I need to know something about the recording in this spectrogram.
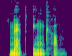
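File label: "net income", British English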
